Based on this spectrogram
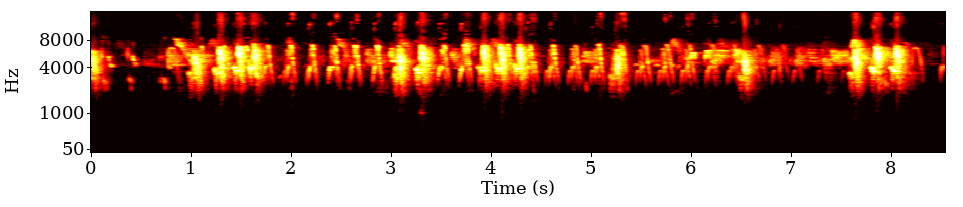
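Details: Agitated bar-winged prinia calls used to lure the species: fast, overlapping high chirps in steady pulsing bursts, almost without pause for the whole stretch.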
